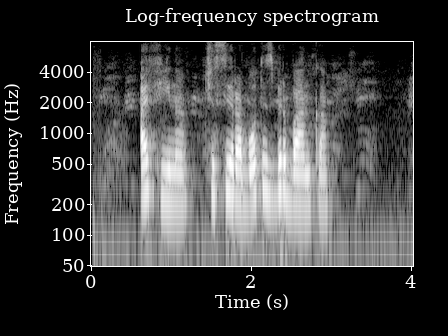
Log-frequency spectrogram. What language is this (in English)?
Russian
